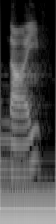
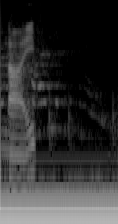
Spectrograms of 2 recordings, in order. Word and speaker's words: knife: ค ำ ว่ า knife น ะ ค รั บ knife น ะ ค รั บ K is silent no sound whatsoever so you pronounce the N word knee อั ศ วิ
